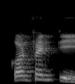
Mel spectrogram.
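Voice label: "konfeti", Malay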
